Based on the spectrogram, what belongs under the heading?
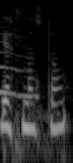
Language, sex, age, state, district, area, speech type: Kashmiri, female, 30-45, Jammu and Kashmir, Bandipora, rural, spontaneous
